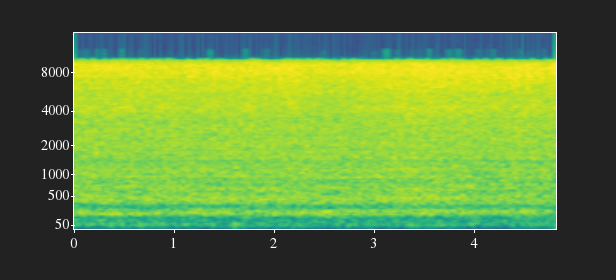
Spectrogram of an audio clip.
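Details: Swarm of honey bees being collected in California, queen and workers leaving their old colony; an unbroken, even, noisy drone of countless wings fills the whole stretch without pause.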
